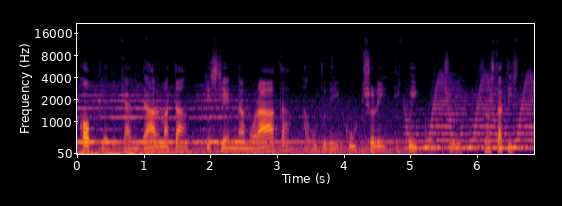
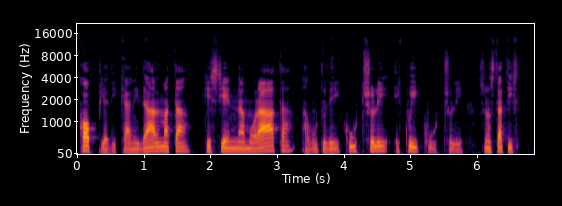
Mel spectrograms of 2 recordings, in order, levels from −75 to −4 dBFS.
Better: second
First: alarms or sirens; loud; throughout; 3 dB below the speech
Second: none

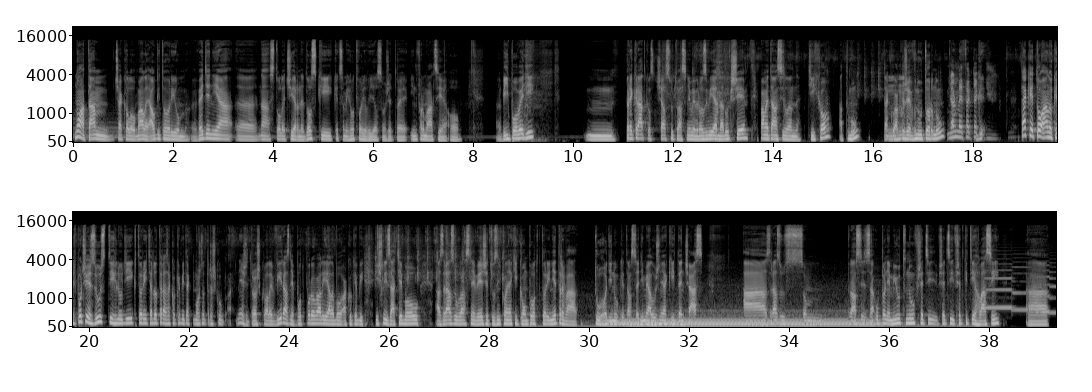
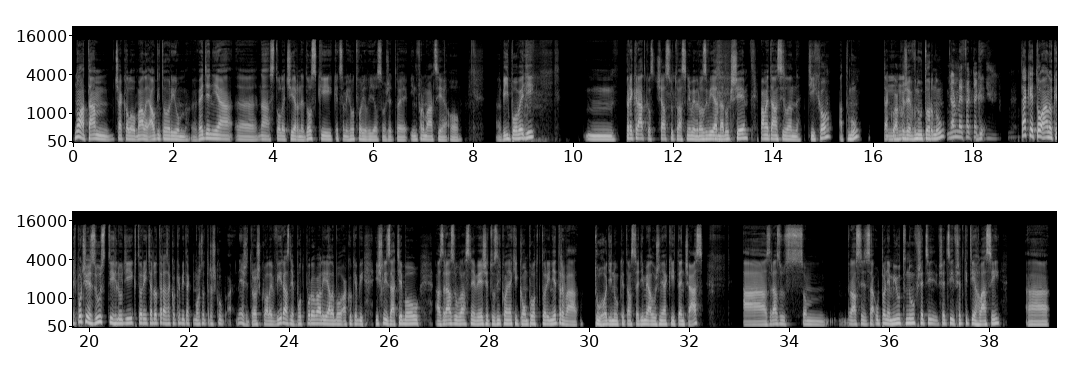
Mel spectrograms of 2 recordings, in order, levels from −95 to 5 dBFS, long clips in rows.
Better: second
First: background music; loud; throughout; 3 dB below the speech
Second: none

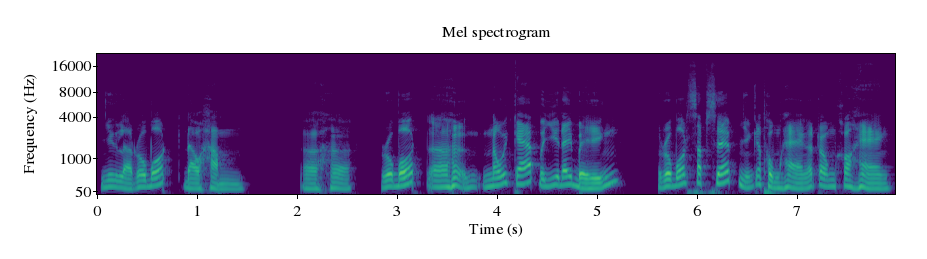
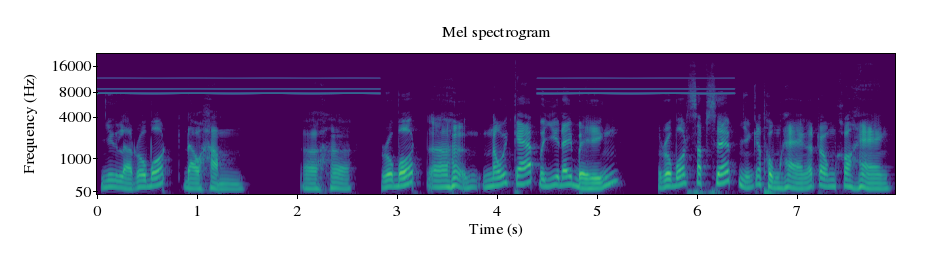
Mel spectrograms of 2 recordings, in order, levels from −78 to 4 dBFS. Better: first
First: none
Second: high-pitched whine; noticeable; until 3 s and from 4.5 to 6.5 s; 8 kHz, 15 dB below the speech

